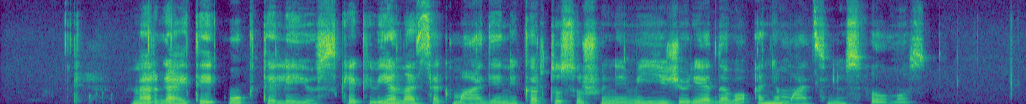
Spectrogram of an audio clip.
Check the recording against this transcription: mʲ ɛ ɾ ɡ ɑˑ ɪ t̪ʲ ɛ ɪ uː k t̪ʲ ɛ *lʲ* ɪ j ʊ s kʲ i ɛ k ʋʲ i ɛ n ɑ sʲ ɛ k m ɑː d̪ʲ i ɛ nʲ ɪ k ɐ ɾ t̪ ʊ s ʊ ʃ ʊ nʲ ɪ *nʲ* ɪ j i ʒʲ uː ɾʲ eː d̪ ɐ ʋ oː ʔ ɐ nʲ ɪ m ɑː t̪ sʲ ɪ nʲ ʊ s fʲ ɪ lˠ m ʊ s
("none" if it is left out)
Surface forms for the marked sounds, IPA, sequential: lʲ, mʲ

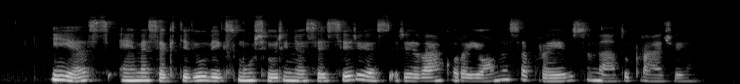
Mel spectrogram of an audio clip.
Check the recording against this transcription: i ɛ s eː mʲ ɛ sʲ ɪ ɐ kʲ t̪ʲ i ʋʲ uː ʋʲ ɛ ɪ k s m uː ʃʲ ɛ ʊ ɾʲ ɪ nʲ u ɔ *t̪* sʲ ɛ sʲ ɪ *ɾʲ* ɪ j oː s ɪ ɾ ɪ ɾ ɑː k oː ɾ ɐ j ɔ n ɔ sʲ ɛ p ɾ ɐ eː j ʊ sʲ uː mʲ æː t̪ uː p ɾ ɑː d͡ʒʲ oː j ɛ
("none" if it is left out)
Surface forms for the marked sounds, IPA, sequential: none, ɾʲ

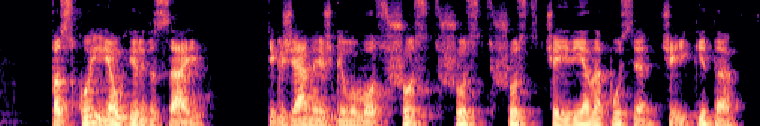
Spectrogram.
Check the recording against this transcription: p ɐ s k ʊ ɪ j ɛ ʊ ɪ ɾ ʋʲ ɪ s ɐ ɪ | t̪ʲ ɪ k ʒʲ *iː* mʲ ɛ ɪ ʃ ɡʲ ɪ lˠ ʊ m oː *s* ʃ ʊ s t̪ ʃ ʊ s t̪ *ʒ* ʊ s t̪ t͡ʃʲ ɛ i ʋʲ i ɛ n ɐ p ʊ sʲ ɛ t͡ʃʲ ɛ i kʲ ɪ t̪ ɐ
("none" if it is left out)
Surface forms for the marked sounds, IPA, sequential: æː, s, ʃ

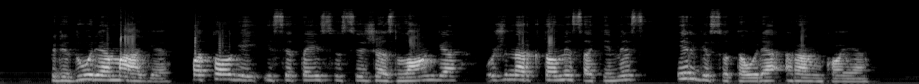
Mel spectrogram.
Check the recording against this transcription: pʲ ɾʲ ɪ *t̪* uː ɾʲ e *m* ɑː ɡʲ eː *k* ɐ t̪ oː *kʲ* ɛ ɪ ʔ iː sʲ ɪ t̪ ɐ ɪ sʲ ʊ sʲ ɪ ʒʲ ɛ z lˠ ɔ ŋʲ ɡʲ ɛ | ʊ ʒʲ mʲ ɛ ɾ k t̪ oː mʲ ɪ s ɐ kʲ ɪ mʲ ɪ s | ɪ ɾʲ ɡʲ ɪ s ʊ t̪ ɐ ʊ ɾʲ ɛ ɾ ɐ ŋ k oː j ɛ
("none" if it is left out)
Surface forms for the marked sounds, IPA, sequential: d̪, m, p, ɡʲ

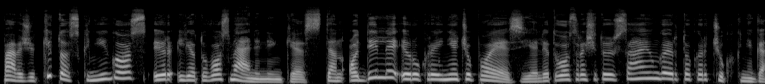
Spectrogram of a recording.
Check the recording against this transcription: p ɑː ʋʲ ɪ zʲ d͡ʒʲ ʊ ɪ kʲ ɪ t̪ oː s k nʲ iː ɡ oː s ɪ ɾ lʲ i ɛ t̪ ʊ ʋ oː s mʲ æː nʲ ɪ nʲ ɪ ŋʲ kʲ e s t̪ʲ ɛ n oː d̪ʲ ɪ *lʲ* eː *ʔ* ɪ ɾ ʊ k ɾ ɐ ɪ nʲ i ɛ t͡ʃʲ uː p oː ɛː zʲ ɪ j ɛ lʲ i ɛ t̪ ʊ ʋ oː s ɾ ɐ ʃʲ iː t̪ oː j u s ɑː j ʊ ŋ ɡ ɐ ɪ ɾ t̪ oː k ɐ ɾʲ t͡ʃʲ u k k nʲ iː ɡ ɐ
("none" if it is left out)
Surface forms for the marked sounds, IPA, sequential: lʲ, ʔ

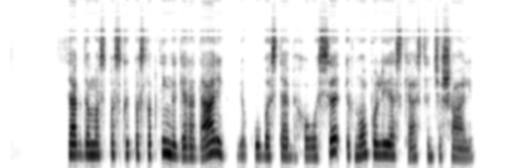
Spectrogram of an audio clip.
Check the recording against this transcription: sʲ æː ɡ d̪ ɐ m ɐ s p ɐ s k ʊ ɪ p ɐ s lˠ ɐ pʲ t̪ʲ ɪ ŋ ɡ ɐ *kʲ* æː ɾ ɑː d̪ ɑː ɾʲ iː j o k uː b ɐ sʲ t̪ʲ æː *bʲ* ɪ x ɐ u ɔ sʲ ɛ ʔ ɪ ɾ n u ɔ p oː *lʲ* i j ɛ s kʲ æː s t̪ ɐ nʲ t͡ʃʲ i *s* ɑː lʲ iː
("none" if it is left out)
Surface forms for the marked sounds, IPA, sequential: ɡʲ, bʲ, lʲ, ʃ

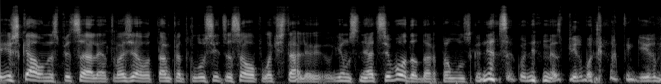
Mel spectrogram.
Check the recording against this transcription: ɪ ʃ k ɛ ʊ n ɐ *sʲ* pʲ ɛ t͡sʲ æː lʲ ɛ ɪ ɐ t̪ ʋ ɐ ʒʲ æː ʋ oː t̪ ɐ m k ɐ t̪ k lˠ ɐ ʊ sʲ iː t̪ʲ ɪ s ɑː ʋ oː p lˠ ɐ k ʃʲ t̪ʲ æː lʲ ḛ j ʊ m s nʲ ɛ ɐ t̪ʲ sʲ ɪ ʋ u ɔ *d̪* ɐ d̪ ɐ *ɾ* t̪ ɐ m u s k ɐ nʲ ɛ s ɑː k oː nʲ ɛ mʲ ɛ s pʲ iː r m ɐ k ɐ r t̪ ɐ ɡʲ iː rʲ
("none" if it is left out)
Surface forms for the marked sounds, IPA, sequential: sʲ, d̪, r

